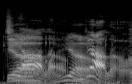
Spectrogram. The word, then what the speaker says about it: giallo: Like, you see a lot of Giallo influence, and is that how you pronounce it? Giallo? Yeah, Thank you. I've only ever seen it written down. – The way they say yellow. So it's like yellow. – Giallo.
